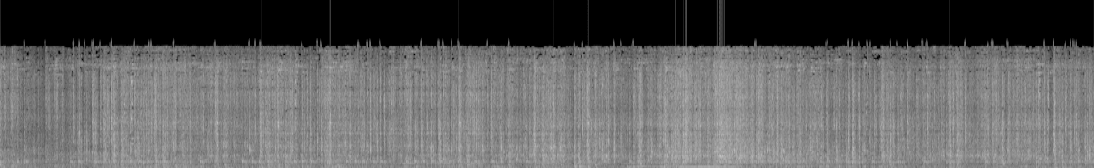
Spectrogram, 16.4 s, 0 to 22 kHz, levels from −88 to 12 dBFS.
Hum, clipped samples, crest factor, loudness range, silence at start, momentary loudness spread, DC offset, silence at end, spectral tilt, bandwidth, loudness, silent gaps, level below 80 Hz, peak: none; under 0.1%; 16 dB; 3 LU; 0 s; 6 LU; under 0.1%; 0 s; 0 dB/octave; 17 kHz; -14 LUFS; none; -42 dBFS; 0 dBFS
